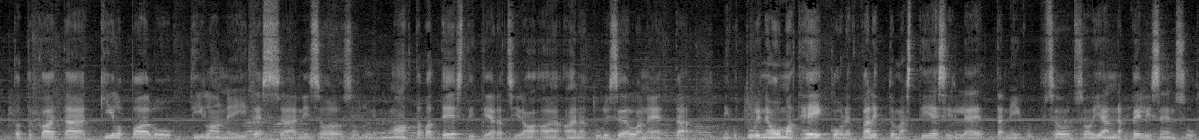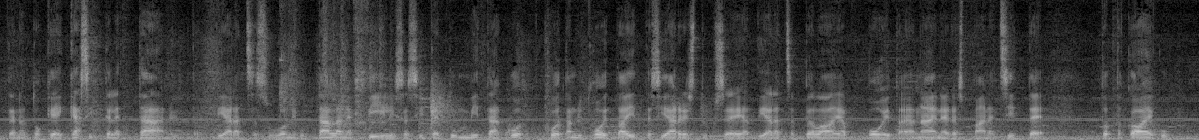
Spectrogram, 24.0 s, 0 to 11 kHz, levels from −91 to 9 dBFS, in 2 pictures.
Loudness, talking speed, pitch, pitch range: -22 LUFS, 190 wpm, 100 Hz, 95-110 Hz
